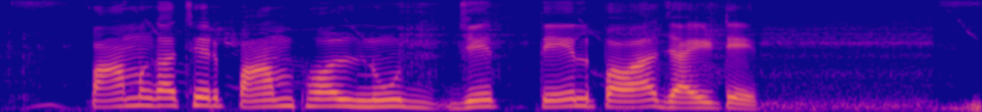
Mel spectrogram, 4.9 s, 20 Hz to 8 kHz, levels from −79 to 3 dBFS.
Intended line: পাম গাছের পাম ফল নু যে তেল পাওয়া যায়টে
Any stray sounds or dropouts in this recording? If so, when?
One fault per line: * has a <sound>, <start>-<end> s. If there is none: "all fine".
all fine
